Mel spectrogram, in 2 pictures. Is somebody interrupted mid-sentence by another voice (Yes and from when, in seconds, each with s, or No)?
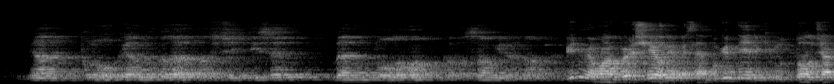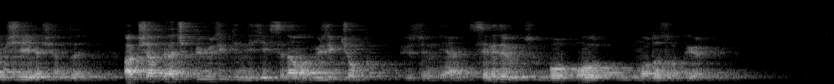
No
